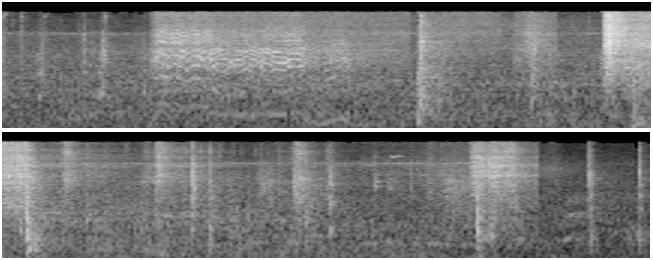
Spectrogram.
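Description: Car assembly line tooling: bursts of compressed-air hiss, one about a second long near the start, a loud short one midway and another near the end, with scattered clanks and clicks of metal tools.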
